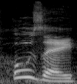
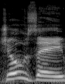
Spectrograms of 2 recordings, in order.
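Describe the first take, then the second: First: The name begins with an H sound. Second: The name begins with a J sound. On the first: This is how others say it should be pronounced. "the correct pronunciation is Jose" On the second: This is how the game's characters say it. "call him Jose with a J"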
